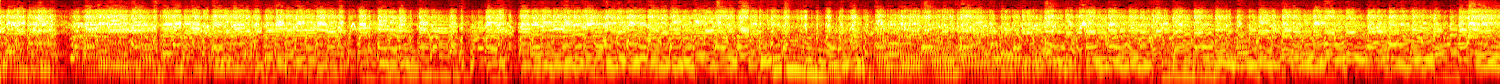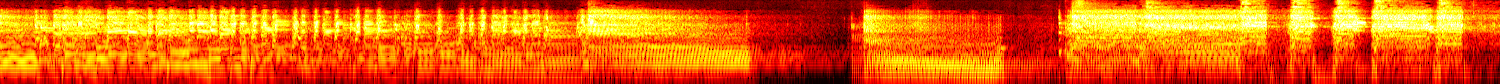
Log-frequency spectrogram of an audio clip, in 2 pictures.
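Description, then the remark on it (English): Heavily distorted electric guitar without a locking nut rings out loudly, with a tremolo dive bomb that sends the pitch swooping down and back up, then a brief cutout before more sustained notes. “Let's call a dive bomb too.”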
